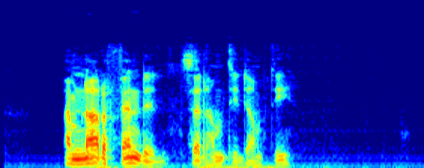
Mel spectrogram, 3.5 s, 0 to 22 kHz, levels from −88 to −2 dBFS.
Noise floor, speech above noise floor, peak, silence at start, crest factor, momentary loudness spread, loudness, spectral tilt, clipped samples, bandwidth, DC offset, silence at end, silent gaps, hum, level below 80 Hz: -65 dBFS; 45 dB; -2 dBFS; 0.55 s; 22 dB; 18 LU; -21 LUFS; -7.5 dB/octave; under 0.1%; 7.2 kHz; under 0.1%; 1.15 s; none; 60 Hz at -45 dBFS; -44 dBFS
